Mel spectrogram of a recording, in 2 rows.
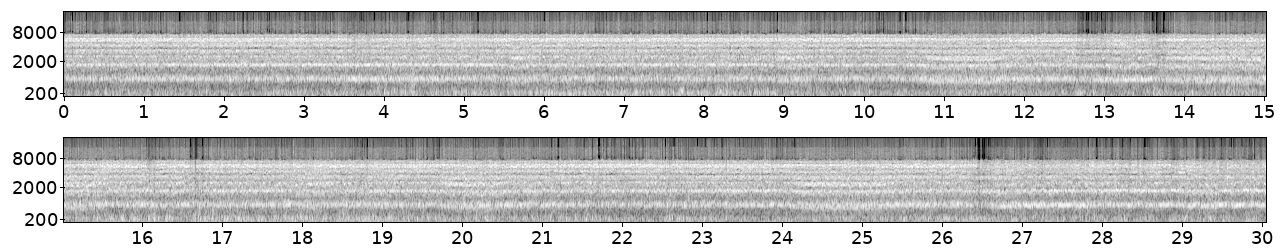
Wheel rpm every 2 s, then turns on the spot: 230, 230, 230, 230, 230, 220, 220, 220, 230, 230, 230, 230, 220, 230, 230.
none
